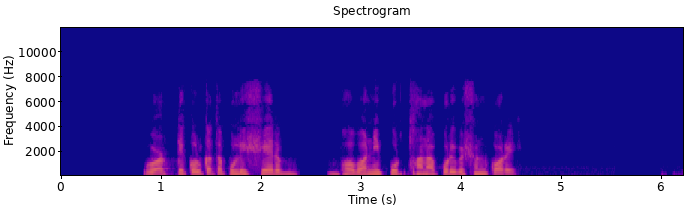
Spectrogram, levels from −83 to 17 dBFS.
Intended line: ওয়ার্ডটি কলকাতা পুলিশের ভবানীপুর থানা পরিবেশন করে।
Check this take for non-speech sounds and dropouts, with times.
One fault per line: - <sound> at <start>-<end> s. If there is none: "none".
none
